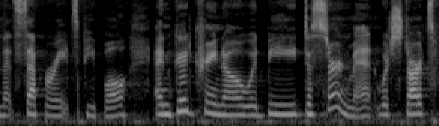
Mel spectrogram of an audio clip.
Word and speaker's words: krino: it's kind of funny so the word krino is spelled k-r-i-n-o it's the greek word for judgment and it means to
